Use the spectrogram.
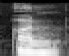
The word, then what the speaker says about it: Qwen: So in English, it is not pronounced at Qwen with Q. It is just provided as un, U-N. So in this one, E is silent and we don't even pronounce Q. It is just pronounced as un.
